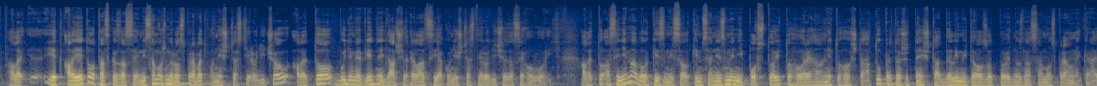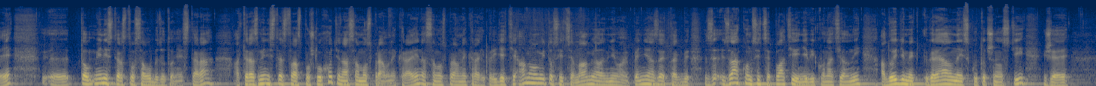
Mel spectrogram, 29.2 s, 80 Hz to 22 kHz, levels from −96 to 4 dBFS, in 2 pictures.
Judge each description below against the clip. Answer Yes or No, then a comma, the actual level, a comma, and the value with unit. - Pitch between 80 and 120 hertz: No, low, 130 Hz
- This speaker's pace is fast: Yes, fast, 185 wpm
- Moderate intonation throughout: Yes, average, 4.6 semitones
